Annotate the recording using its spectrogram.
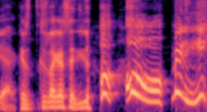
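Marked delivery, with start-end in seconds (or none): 1.0-2.0 put-on regular cartoon mouse voice. Showing how a regular version of the character sounds: regular Mickey Mouse voice. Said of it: "I can do a regular Mickey".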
